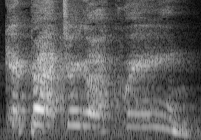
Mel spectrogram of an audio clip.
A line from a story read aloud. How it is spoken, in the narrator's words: Vaniel yells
